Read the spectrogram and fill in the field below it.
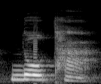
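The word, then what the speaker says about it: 놓다: Trong tiếng Hàn sẽ là nota, nota, nota, đặt. Các bạn cần chú ý về cách nối âm, phụ âm hờ và tớ kết hợp với nhau, các bạn phát âm thành nota, nota.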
